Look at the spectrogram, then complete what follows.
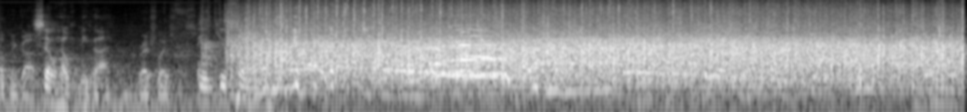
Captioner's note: applause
